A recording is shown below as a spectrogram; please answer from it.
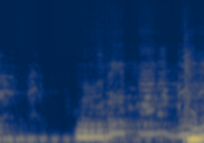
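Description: Jaranan band music: after a short lull, a nasal, wavering melody line comes in, and a loud low beat enters just before the end.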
